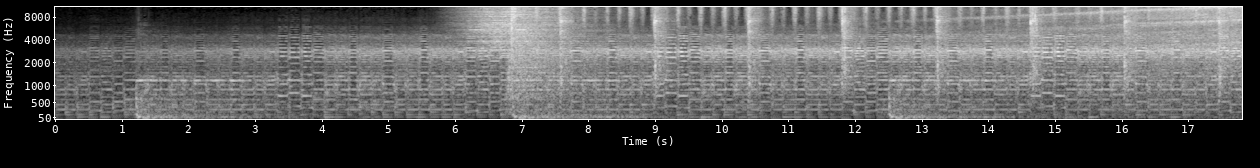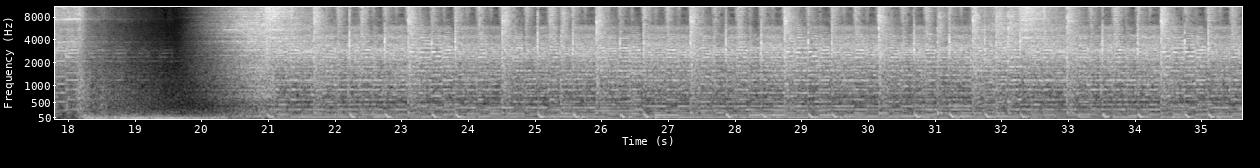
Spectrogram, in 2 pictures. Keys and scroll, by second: 3.5 ctrl+Up, 8.7 Down, 21.3 ctrl+z, 27.4 Down, 28.0 Up.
